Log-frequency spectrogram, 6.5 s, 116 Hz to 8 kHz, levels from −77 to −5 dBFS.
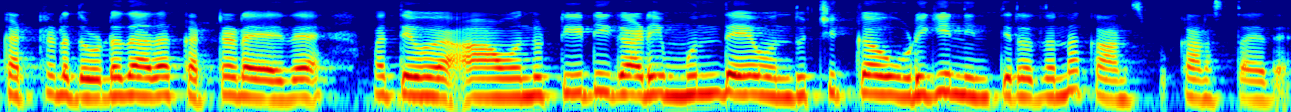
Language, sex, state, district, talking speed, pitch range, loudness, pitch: Kannada, female, Karnataka, Mysore, 160 wpm, 205-225 Hz, -17 LUFS, 215 Hz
